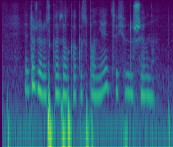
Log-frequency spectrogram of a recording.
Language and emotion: Russian, neutral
